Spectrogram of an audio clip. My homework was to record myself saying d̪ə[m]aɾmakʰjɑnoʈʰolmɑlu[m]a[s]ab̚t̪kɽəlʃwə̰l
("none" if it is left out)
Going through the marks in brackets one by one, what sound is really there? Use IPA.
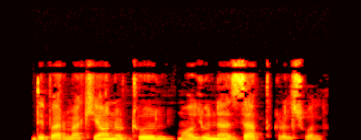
b, n, z

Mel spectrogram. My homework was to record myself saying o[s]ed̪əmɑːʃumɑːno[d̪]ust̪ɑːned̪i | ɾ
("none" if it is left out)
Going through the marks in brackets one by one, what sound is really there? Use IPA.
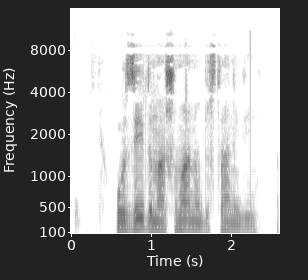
z, d̪

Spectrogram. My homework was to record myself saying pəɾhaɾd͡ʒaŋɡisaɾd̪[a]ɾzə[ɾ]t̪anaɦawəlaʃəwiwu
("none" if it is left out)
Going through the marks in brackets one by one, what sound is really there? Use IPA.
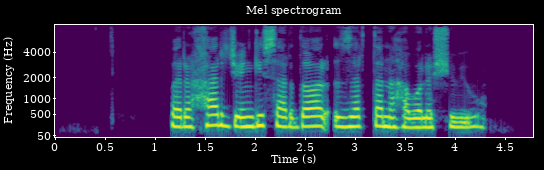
ɑ, ɾ

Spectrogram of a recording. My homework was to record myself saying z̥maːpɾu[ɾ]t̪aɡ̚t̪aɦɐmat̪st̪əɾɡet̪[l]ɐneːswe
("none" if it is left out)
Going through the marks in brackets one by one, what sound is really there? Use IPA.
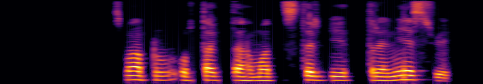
ɾ, ɾ

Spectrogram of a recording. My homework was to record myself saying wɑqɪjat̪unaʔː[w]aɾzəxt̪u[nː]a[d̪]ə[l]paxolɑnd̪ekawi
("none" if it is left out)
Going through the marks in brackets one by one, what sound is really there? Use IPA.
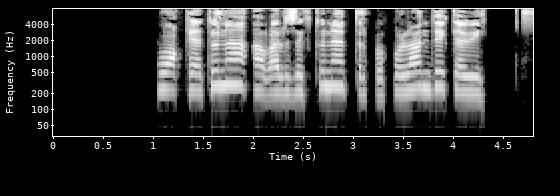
w, n, t̪, ɾ

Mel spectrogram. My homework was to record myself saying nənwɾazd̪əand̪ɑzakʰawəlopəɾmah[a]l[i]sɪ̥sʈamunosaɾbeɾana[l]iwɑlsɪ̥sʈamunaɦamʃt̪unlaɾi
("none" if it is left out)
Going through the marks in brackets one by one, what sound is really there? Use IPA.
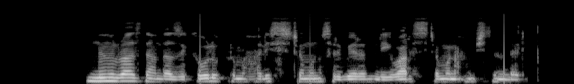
ɑ, i, ɽ

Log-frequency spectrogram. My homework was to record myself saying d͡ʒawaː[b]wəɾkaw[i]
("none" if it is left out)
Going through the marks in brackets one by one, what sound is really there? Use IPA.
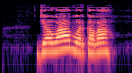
b, a

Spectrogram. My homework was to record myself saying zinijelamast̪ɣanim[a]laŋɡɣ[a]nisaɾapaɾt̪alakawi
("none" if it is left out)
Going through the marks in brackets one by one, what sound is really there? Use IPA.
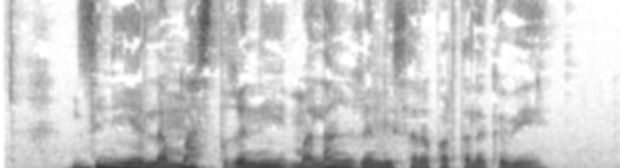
a, a

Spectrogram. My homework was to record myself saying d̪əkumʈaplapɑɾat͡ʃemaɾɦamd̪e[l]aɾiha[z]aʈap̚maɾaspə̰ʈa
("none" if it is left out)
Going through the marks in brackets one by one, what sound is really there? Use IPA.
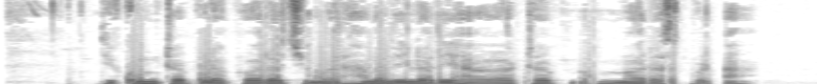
l, ɣ

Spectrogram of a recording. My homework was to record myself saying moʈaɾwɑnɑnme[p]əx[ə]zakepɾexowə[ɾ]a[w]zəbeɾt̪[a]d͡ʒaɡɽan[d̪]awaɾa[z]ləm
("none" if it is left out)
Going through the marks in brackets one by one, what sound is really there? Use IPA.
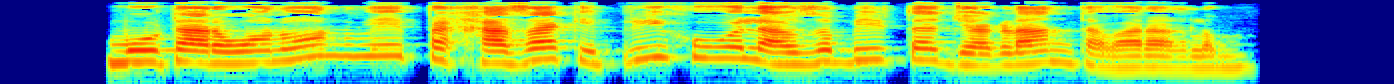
p, a, l, w, a, t̪, ɣ

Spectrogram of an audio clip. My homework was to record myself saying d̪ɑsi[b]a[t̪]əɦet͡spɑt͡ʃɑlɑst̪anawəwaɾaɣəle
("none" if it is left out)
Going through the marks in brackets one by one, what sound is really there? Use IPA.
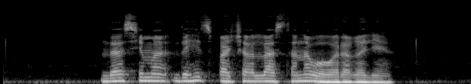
m, d̪

